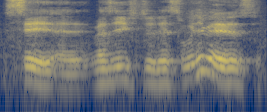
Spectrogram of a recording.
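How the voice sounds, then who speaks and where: A man's voice: medium pitch, animated, a little fast, sharp tone. A man co-hosting a casual music podcast, blunt and mocking, often laughing. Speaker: podcast co-host. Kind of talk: casual music review chat.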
